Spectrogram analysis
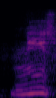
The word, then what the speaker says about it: niece: सर नाइस। नीस पढ़ते हैं उसको, नीस। नाइस नहीं निस पढ़ते, निस निस।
